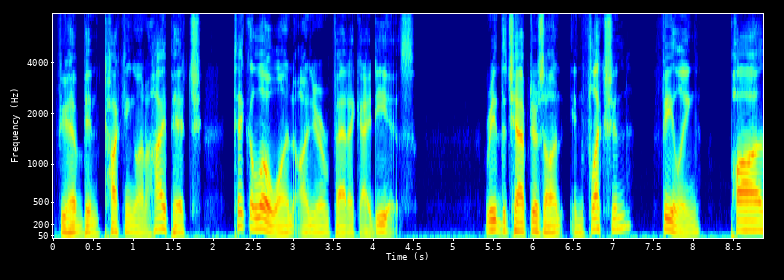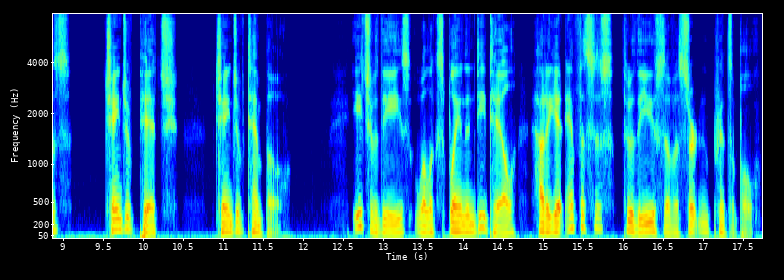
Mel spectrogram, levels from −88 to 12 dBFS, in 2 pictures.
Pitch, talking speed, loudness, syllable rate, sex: 105 Hz, 160 wpm, -20 LUFS, 5.1 syllables/s, male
